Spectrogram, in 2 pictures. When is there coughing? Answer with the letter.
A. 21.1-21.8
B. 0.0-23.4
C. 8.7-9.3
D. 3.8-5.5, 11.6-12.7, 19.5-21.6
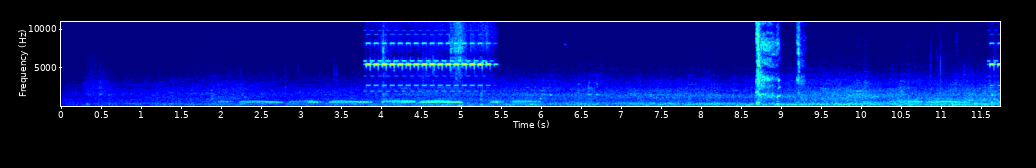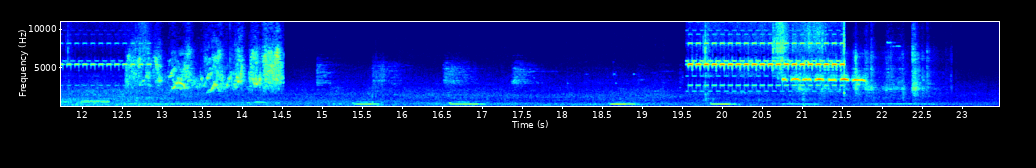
C.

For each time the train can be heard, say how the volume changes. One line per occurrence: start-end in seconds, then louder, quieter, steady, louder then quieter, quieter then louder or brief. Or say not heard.
0.0-23.4 louder then quieter.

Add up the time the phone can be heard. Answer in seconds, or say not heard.
5 s.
